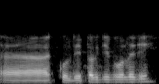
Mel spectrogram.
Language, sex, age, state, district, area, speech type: Punjabi, male, 30-45, Punjab, Kapurthala, urban, conversation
